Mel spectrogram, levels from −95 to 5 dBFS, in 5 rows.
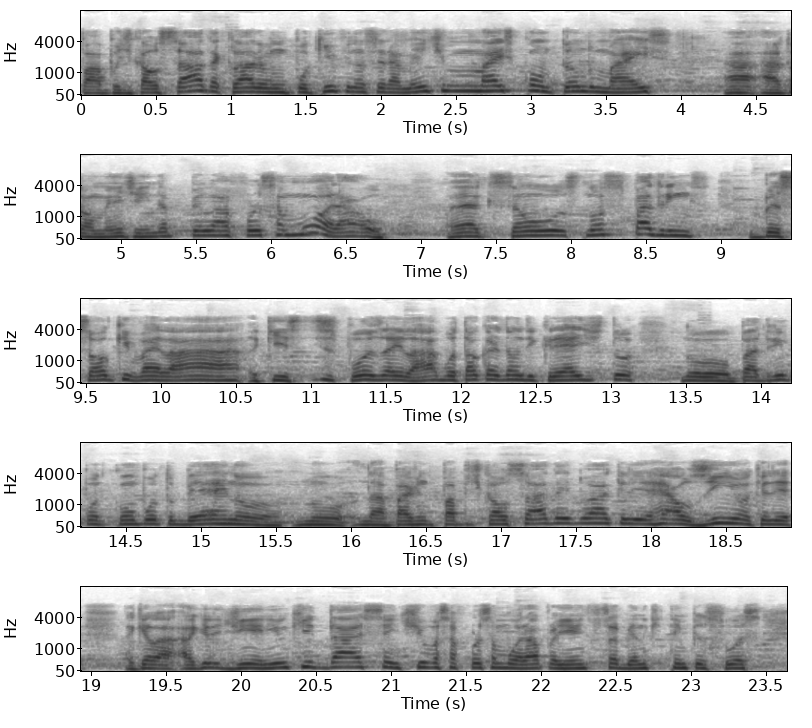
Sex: male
